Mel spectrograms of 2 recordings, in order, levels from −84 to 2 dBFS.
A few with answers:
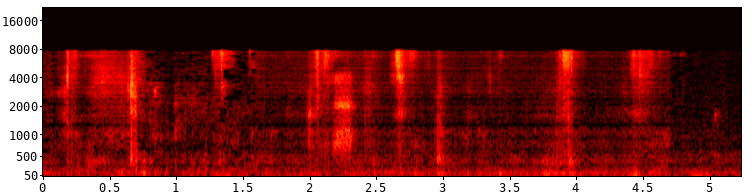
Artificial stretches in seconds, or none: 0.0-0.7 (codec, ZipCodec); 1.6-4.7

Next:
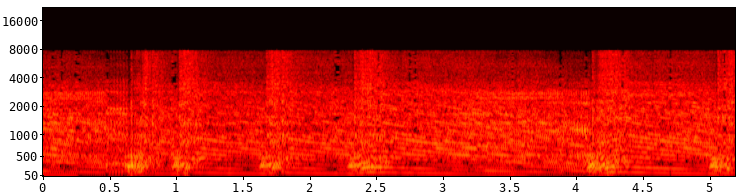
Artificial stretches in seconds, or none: none

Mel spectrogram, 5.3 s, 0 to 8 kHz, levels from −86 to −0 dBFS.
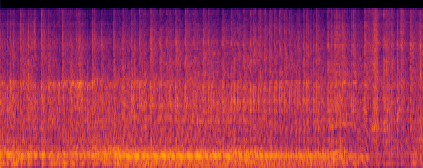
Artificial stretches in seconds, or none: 0.0-1.5 (codec, ZipCodec); 4.6-5.3

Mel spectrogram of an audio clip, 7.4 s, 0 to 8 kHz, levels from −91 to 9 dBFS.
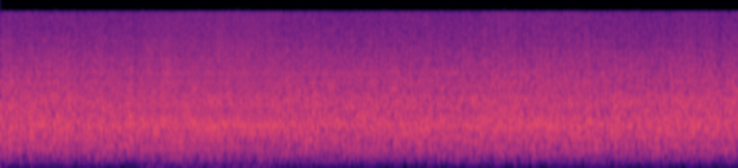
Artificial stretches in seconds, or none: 1.4-2.8 (codec, ZipCodec)

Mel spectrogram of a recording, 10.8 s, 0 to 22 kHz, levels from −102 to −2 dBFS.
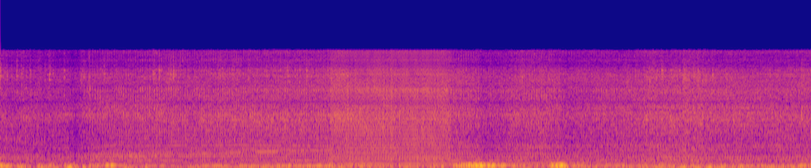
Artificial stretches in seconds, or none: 4.4-6.0 (codec, ZipCodec)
